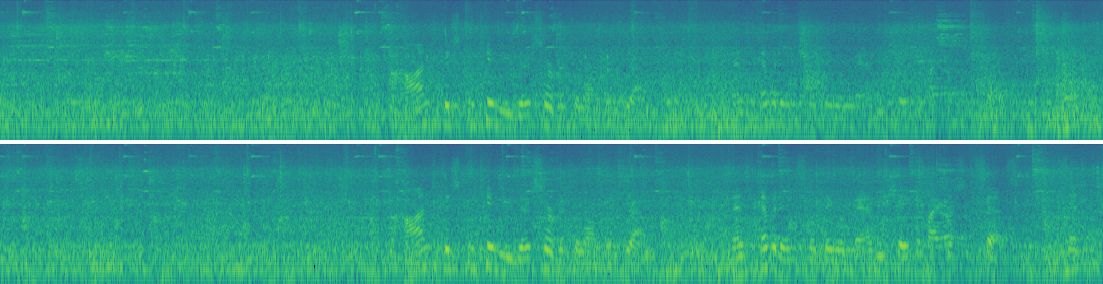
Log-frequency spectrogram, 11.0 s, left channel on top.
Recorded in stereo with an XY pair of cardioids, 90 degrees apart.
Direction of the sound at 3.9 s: 10° right.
